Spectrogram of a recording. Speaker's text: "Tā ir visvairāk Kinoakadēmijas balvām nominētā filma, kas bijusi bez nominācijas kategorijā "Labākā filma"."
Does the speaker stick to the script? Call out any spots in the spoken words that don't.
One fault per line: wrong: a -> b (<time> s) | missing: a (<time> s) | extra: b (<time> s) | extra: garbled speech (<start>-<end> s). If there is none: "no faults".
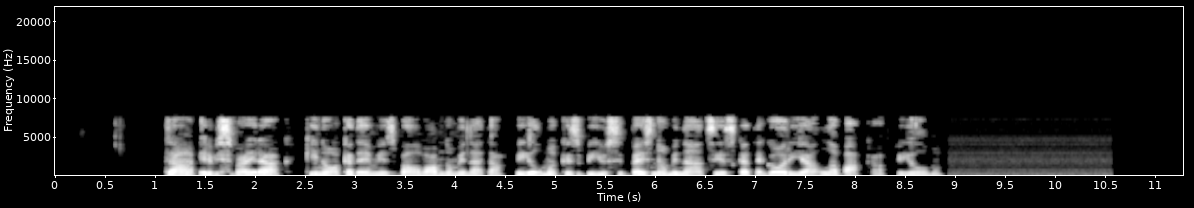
no faults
